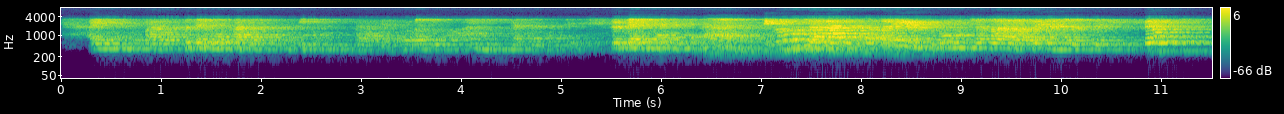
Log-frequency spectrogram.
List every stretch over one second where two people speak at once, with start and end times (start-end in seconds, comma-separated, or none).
6.4-8.4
